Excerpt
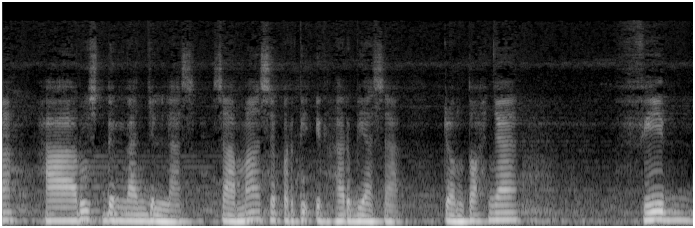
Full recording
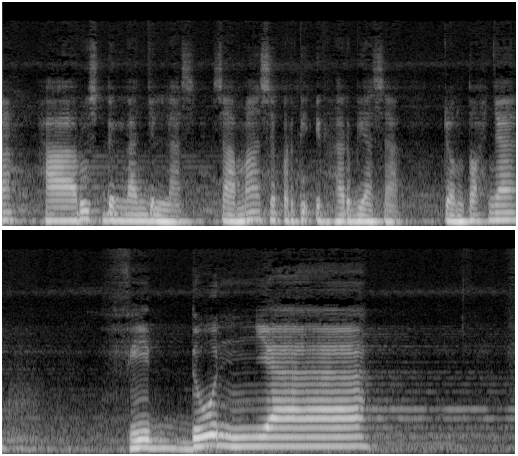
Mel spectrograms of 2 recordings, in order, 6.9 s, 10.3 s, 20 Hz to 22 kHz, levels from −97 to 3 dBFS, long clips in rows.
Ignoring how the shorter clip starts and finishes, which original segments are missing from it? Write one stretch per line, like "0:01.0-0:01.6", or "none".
none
